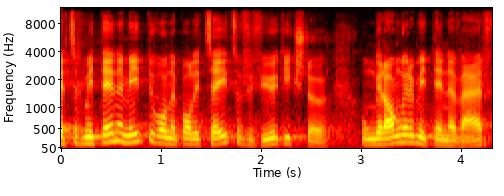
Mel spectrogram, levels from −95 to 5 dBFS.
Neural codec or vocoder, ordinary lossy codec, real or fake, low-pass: none; none; real; 10.8 kHz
